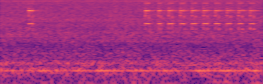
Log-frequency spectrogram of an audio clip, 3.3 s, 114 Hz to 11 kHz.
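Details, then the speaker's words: 2013 Hyundai Elantra A/C discharged from a known leak: electronic leak detector at the high-side Schrader valve on low sensitivity gives rapid high beeps; alert possibly caused by oil, leak unconfirmed. "And it still alerts on the inside of it."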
